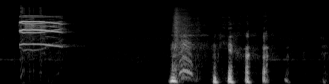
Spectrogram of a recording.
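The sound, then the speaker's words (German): A young long-eared owl, a nestling or fledgling, gives one thin, high-pitched squealing call, clear, followed after a pause by a quick run of short, rough bursts that fade out. “Die Jungvögel hört man tatsächlich, das ist dann eher der Vokal I. Wenn man die so im Mai, Juni hört, dann ist das so ein ganz hoher Schrei.”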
